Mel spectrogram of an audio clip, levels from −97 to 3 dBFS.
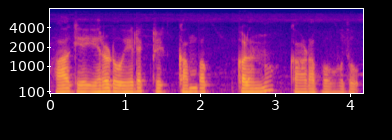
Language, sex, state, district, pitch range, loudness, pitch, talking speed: Kannada, male, Karnataka, Koppal, 105-120 Hz, -22 LUFS, 115 Hz, 70 wpm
